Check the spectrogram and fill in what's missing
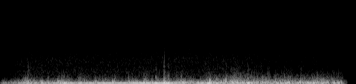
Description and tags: Thunder and wind on stormy night
THunder and wind on a stormy night.
wind, thunder, storm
